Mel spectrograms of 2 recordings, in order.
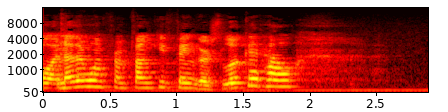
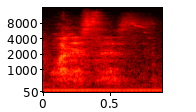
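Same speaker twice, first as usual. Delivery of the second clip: whisper; 16 dB quieter than usual. Real, not acted. Marvels at the bottle.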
